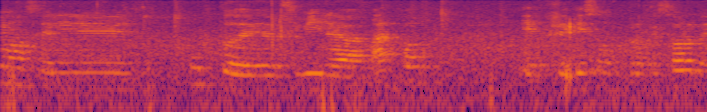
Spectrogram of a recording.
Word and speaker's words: Madhow: Mi esposa es de acá y voy con mi apellido, se pronuncia Madhow.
